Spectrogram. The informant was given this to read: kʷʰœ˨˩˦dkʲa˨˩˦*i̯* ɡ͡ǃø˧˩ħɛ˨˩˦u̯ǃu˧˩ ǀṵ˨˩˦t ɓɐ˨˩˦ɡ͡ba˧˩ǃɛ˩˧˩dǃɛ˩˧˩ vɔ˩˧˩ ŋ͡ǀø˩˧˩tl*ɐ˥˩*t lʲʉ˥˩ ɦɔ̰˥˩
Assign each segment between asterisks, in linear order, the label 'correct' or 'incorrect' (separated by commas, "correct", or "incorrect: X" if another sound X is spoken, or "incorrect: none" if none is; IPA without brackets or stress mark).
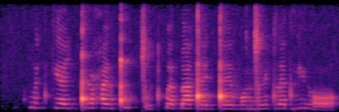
correct, incorrect: ɐ˧˩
